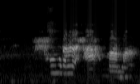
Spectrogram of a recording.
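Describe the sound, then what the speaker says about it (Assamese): A phone rings with an incoming call, a bright warbling tone pattern that repeats in short bursts over about two seconds, close and moderately loud with no talking over it. "এই ভাগিনে ফোন কৰি আছে"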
